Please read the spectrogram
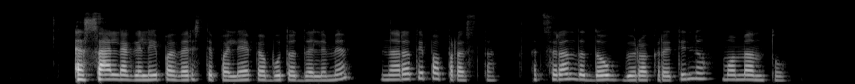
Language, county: Lithuanian, Utena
